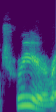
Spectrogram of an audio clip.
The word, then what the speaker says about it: Trier: and we had an amazing time and uh Trier was one of my favorite places and this is you know this is a stop that probably doesn't get a lot of people saying oh Trier am I pronouncing that correct Christine Tri yes you do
